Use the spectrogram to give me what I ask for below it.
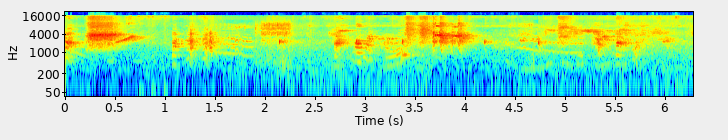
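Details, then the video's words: Chattering pet parrot with a mix of short squawks, clicks and gliding whistled notes, irregular and fairly continuous, partly harsh, in a quiet room. "Funny Parrot Sounds"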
